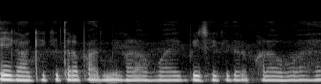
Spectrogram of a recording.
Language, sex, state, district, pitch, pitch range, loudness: Hindi, female, Punjab, Kapurthala, 200 Hz, 195-205 Hz, -18 LUFS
